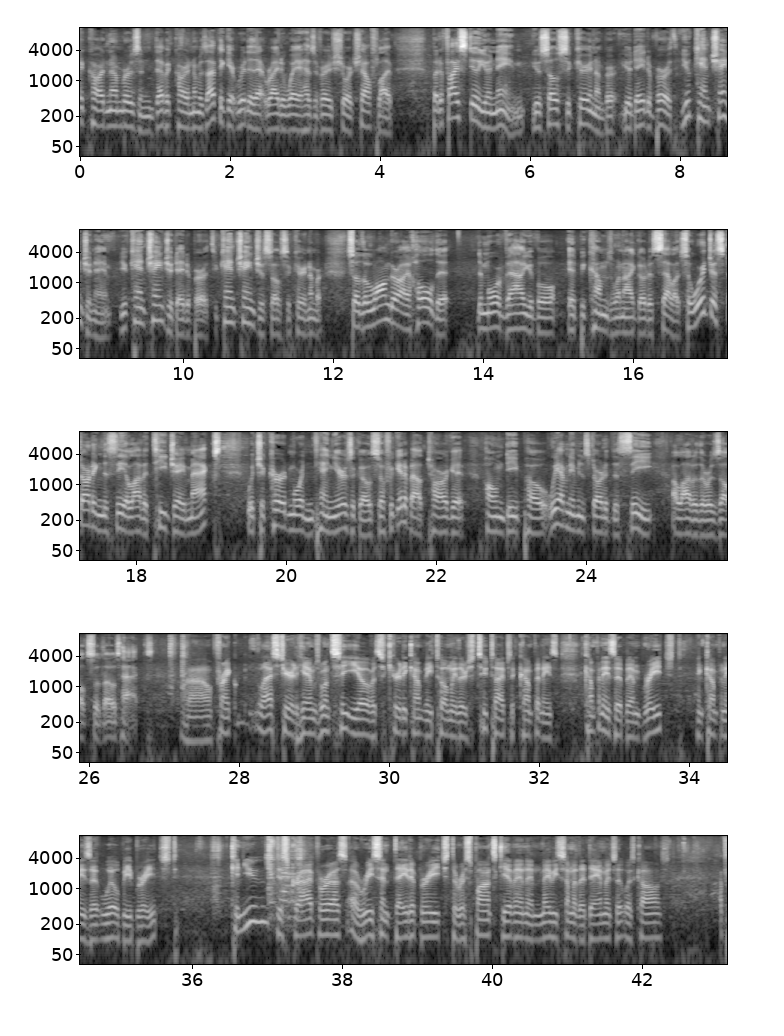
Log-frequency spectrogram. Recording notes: The episodes were broadcast live in Experian Health’s booth (#3503). The episodes were broadcast live in Experian Health’s booth (#3503) at the The HIMSS17 Annual Conference and Exhibition.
